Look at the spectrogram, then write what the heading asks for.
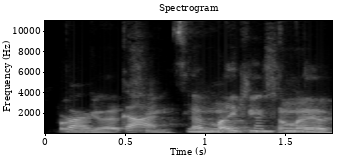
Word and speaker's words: Bargatze: Bargatze. Bargatze.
